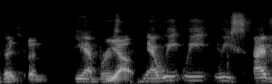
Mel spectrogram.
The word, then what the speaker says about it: Brisbane: city is brisbane yeah yeah often heard as brisbane i guess i i often hear that said but it's uh it's pronounced brisbane yeah yeah we we i've heard brisbane probably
